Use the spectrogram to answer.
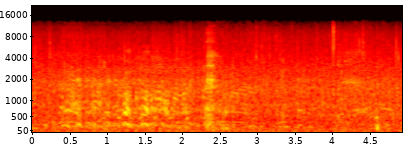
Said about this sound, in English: So I think that God might be helping us out here. I'm, I'm hearing the rain settle down a little bit.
